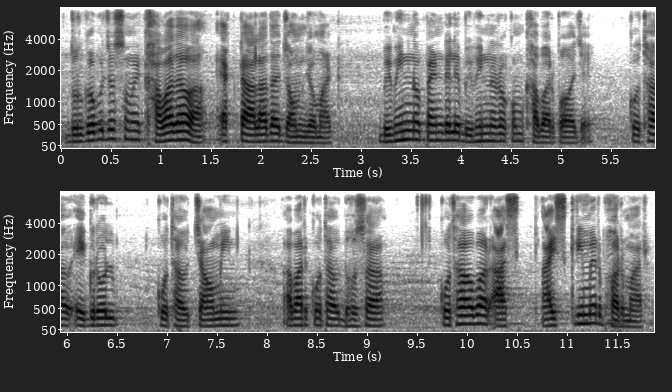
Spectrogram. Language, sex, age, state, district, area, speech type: Bengali, male, 18-30, West Bengal, Purulia, urban, spontaneous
